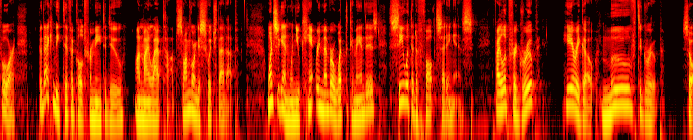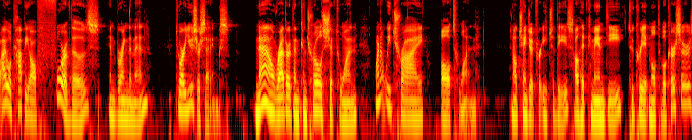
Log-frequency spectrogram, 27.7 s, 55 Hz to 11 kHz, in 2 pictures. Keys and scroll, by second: 25.8 super+d.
